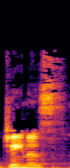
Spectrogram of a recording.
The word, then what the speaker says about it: Janus: Was it, is it Janus? Is that the January god, Janus? I think yes. that's how you say his name, yeah.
